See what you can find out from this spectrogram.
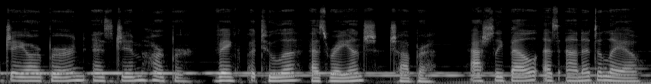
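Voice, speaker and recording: A woman announcer reading scripted credits in a measured, listing manner. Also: fairly low pitch. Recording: music underneath.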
